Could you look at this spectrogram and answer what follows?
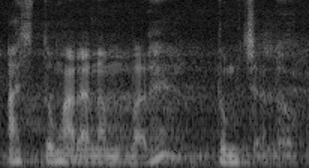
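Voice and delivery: low, soft, fast, half-whispered; quiet summons. Acted. Yamraj telling the seth his time has come, hushed. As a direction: drop to a hush for the verdict.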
